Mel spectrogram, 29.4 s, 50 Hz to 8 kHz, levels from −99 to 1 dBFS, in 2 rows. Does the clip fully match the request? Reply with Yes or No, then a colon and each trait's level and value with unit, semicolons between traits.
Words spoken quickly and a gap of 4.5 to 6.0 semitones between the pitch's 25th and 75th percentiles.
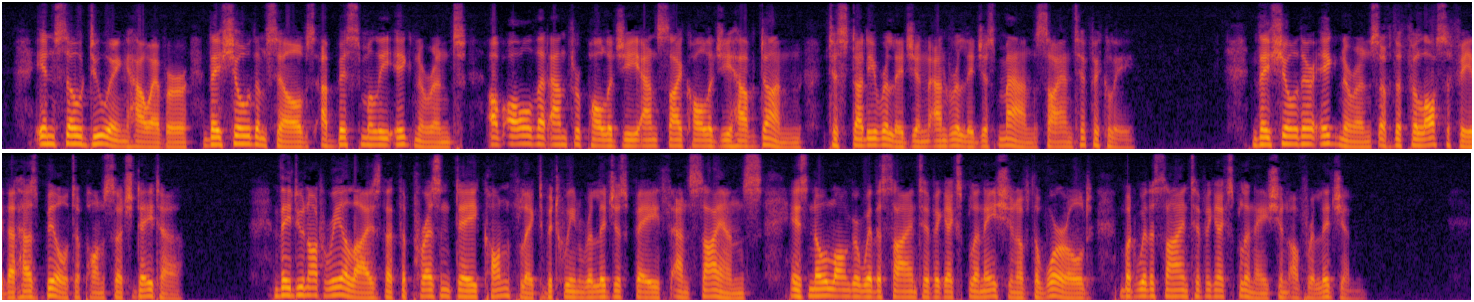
No: average, 140 wpm; average, 4.8 semitones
